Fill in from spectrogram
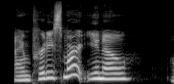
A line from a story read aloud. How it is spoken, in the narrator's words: Audrey piped up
